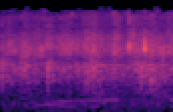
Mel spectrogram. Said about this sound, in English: Clap, clap, clap.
